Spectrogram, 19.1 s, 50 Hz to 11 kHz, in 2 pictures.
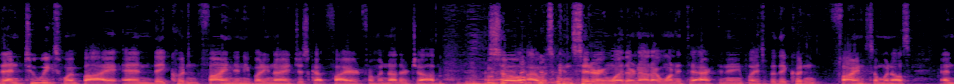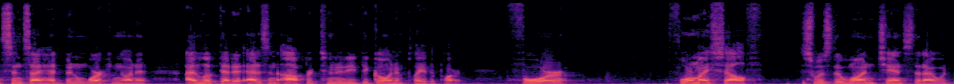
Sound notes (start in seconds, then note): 4.4 laughter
